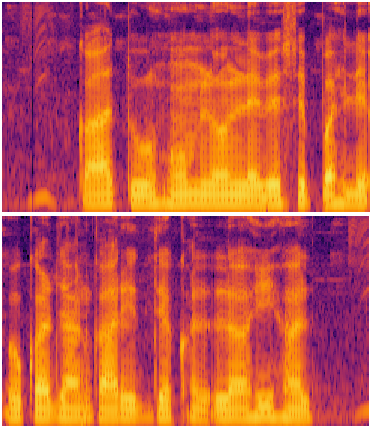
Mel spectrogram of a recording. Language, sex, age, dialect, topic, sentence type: Magahi, male, 18-24, Central/Standard, agriculture, statement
